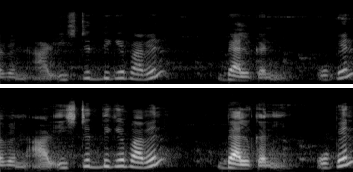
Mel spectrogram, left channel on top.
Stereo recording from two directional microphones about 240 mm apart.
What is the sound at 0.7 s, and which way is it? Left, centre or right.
Speech, centre.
